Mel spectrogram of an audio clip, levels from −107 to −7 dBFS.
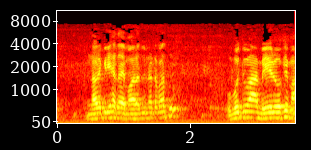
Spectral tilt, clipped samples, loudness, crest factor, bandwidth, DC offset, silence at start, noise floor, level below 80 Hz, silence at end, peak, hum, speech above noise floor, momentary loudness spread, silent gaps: -5.5 dB/octave; under 0.1%; -26 LUFS; 18 dB; 7.6 kHz; 0.3%; 0 s; -47 dBFS; -58 dBFS; 0 s; -10 dBFS; none; 22 dB; 22 LU; none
